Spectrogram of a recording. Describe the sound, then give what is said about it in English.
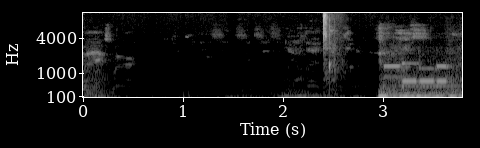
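Telephone speed dial tones: a short run of electronic beeps follows a sharp burst of noise, over a faint low hum. “Thank goodness for speed dial.”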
